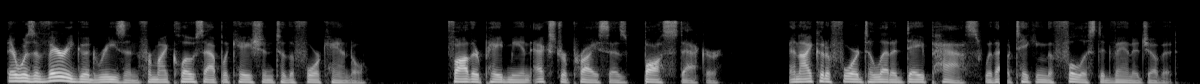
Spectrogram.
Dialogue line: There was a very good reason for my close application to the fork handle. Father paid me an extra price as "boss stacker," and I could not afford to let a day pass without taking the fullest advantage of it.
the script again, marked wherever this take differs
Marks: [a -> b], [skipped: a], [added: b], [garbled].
There was a very good reason for my close application to the fork handle. Father paid me an extra price as "boss stacker," and I could [skipped: not] afford to let a day pass without taking the fullest advantage of it.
